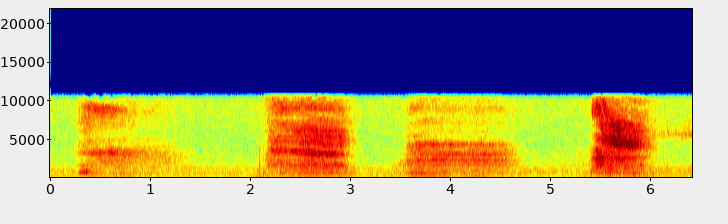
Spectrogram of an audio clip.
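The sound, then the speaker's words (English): Faint, slow breaths through the nose during an alternate-nostril breathing exercise, drawn in through the left nostril and let out through the right. A few soft, airy inhales and exhales rise and fade with pauses between them. “inhale via left nostril, release it with the right nostril.”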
